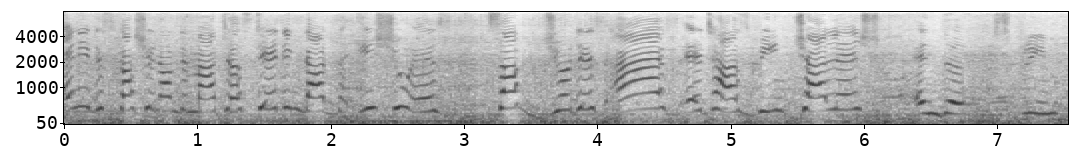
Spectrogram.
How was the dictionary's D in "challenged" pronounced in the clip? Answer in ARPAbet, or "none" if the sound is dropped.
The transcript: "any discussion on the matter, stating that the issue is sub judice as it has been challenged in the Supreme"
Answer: D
